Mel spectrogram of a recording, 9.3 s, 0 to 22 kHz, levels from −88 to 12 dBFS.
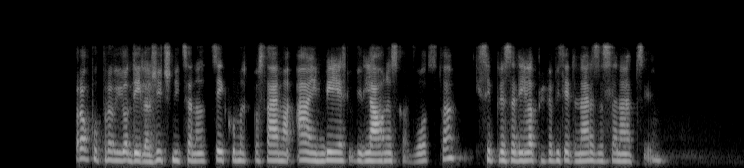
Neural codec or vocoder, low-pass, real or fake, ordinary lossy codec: codec, 16 kHz, 0.8 kbps, ZipCodec; 7.2 kHz; fake; Opus, 32 kbps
